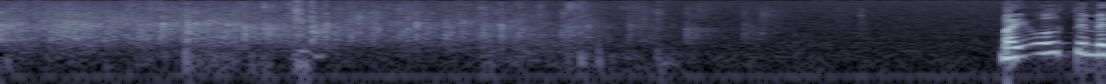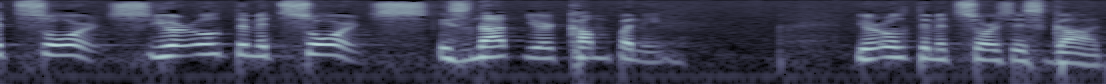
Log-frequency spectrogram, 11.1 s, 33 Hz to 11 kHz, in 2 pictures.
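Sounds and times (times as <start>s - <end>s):
audience applause: 0.0s - 3.9s
speech: 5.0s - 9.0s, 9.8s - 11.0s.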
